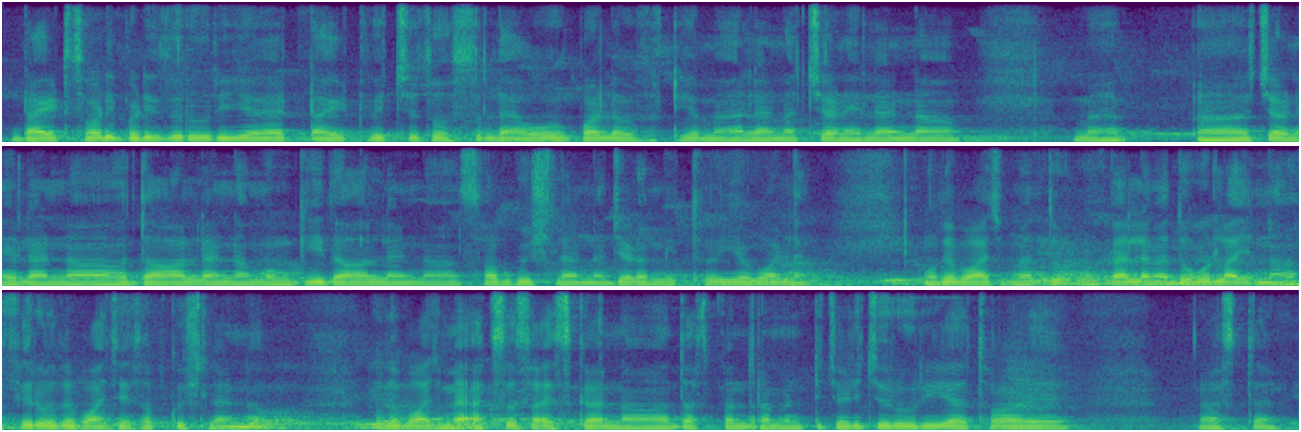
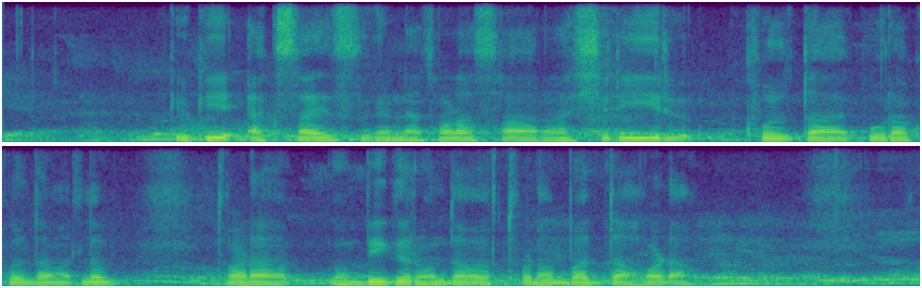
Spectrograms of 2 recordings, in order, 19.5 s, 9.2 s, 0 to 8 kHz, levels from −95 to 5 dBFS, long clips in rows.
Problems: constant background noise, background conversations at intervals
